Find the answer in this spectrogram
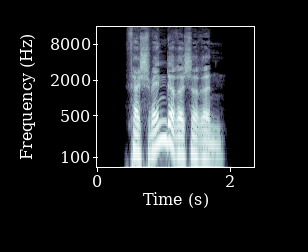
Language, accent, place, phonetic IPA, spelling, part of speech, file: German, Germany, Berlin, [fɛɐ̯ˈʃvɛndəʁɪʃəʁən], verschwenderischeren, adjective, De-verschwenderischeren.ogg
- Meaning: inflection of verschwenderisch: 1. strong genitive masculine/neuter singular comparative degree 2. weak/mixed genitive/dative all-gender singular comparative degree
